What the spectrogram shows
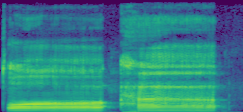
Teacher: دونوں کو ہم ایک ایک الف کھینچ کر پڑھیں گے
